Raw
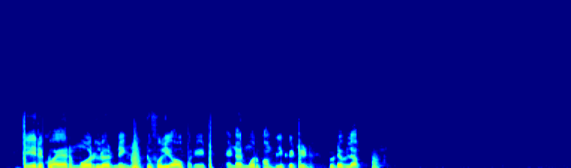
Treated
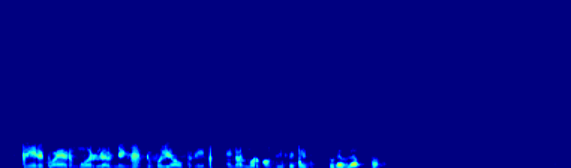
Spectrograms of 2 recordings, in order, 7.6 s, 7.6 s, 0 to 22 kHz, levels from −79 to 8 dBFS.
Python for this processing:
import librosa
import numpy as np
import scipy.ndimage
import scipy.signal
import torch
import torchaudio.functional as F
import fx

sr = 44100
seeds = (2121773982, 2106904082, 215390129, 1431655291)

y = fx.pitch_trill(x, sr, semitones=-2.0, every_ms=94)
y = scipy.signal.sosfilt(scipy.signal.cheby1(4, 1.0, [200.0, 2700.0], 'bandpass', fs=sr, output='sos'), y)
y = fx.filter_sweep_bandpass(y, sr, from_hz=1700.0, to_hz=580.0, start_s=2.32, end_s=4.55, q=7.0)
y = F.gain(torch.from_numpy(y), 4.0).numpy()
